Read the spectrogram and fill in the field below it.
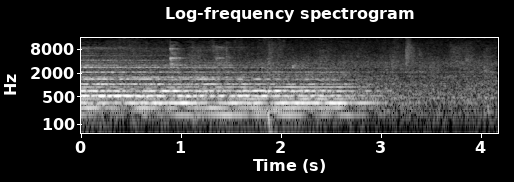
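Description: A television plays a bright startup chime that rings and fades.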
